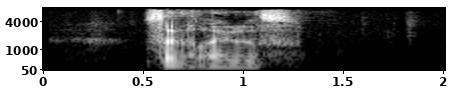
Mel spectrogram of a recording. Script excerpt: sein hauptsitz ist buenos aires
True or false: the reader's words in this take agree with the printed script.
false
